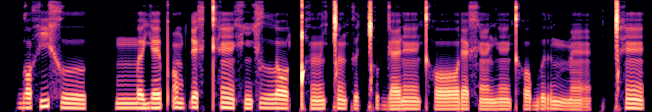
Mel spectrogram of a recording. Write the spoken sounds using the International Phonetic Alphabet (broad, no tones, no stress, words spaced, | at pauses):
ɡɔxi xʊː | mːɜjɛpʼɔ̃bɗɛx kʰɛ̃ xĩx lːɔːǃʰə̃ː ǀə̃ːkəǀʰʊ ɡæ ɾɛ̃ːkʰɔː ɾæxæ̃ ɡɛ̃ːkʰɔbʊːrmːæ̃ | ǀʰɛ̃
